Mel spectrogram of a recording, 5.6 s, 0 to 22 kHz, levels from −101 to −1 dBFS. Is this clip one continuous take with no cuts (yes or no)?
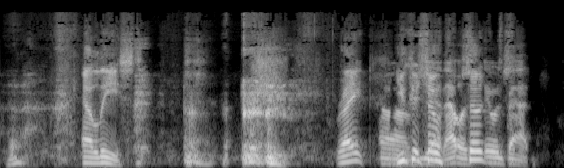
yes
